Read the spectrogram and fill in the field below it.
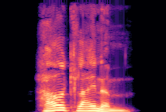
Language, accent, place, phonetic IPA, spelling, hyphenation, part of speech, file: German, Germany, Berlin, [ˈhaːɐ̯ˈklaɪ̯nəm], haarkleinem, haar‧klei‧nem, adjective, De-haarkleinem.ogg
- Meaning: strong dative masculine/neuter singular of haarklein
